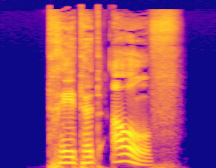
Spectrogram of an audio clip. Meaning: inflection of auftreten: 1. second-person plural present 2. second-person plural subjunctive I 3. plural imperative
- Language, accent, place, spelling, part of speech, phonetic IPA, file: German, Germany, Berlin, tretet auf, verb, [ˌtʁeːtət ˈaʊ̯f], De-tretet auf.ogg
